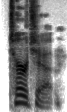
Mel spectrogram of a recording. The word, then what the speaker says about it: Trca: his name is Rob, and the way you pronounce this last name is Turca, Trca.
